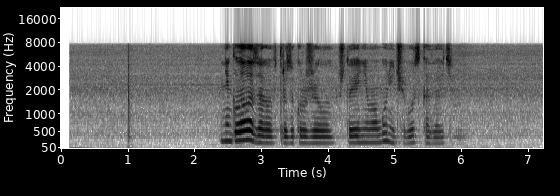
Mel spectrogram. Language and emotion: Russian, neutral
